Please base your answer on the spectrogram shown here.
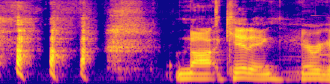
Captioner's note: laughing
